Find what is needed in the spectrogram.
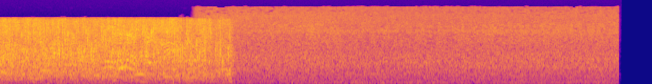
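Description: Studio audience laughing and clapping, cut off abruptly about two seconds in, leaving a quieter steady hiss.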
